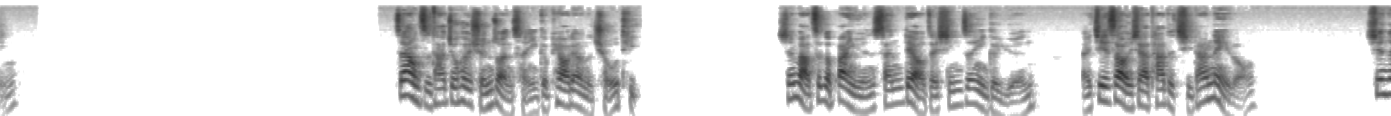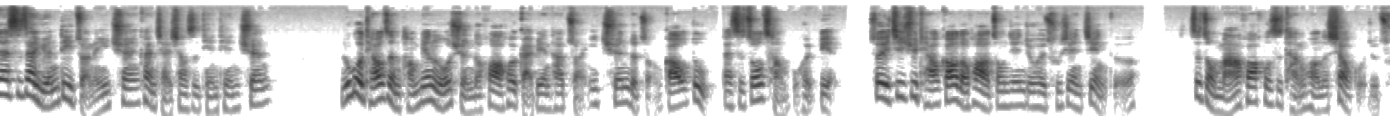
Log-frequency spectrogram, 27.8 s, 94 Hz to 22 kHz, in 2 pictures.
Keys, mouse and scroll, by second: 0.9 middle click, 1.4 a, 2.1 click, 5.5 middle click, 6.6 KP_1, 7.6 x, 8.9 shift+a, 10.5 click, 11.5 middle click, 12.5 click, 13.7 middle click, 13.9 scroll down 2, 14.6 scroll down 1, 14.9 middle click, 17.6 click, 19.1 middle click, 23.8 click.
